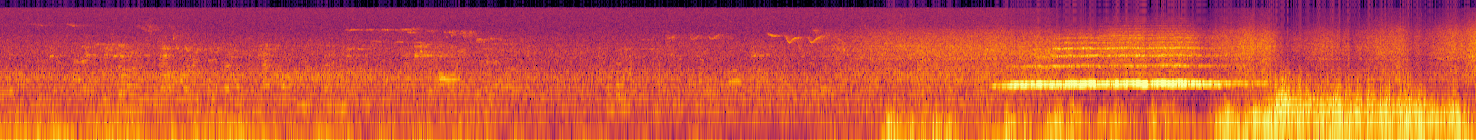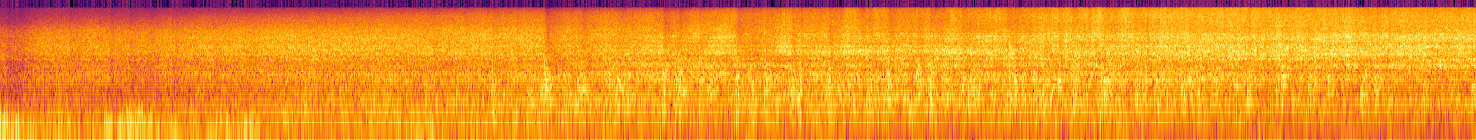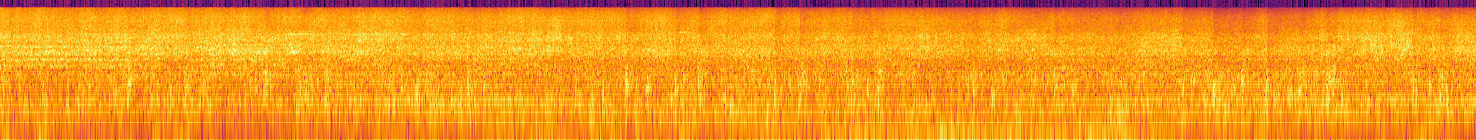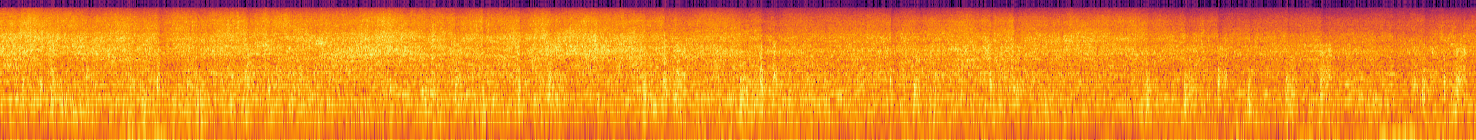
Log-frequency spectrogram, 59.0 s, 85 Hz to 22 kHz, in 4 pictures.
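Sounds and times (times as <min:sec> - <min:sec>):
steam hissing: 0:08.6 - 0:59.0
train wheels rattling over rail joints: 0:14.7 - 0:59.0.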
